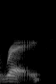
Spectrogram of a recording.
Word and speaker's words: Ra: And for me, I was raised saying raw, but apparently that's like a Americanized way of saying it.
